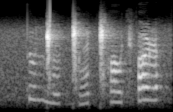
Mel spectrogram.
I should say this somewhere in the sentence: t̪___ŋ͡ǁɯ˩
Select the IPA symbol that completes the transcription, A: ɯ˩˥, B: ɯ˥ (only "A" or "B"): B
